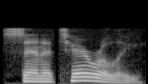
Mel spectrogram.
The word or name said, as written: sanitarily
